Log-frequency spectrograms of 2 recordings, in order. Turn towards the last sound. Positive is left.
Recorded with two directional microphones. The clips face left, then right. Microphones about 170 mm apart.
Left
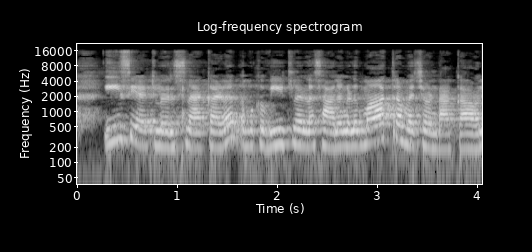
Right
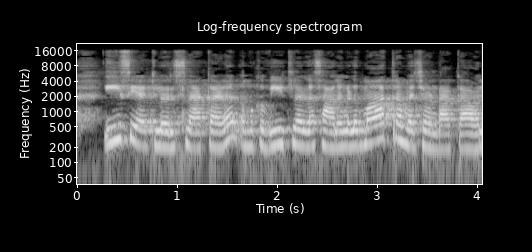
turn(degrees=-15)  # may be behind; listen again after turning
